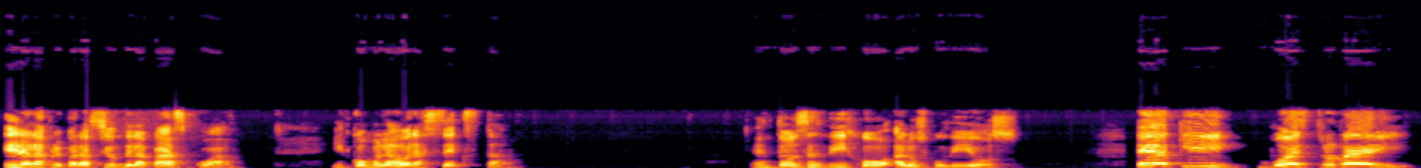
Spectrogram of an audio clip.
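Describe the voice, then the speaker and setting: A woman reading scripture aloud, calm, deliberate and even. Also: on the high side, muffled recording. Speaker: Bible reader.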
